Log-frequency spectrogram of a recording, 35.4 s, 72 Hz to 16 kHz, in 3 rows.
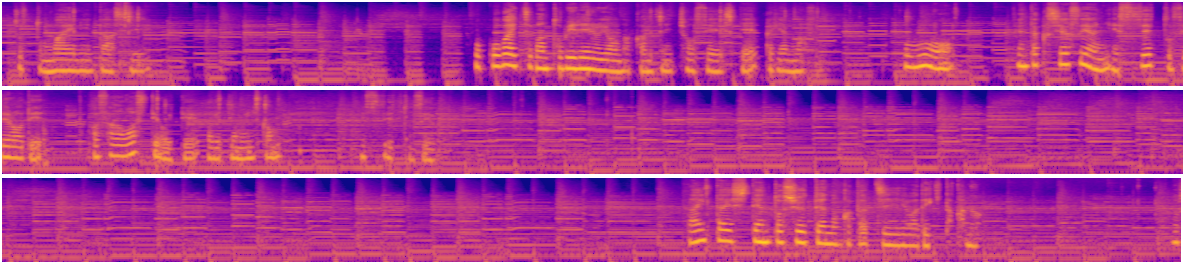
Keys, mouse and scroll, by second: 0.2 alt+a, 0.5 c, 1.6 r, 2.3 g, 3.7 g, 5.8 middle click, 6.7 g, 8.0 middle click, 9.3 middle click, 11.1 s, 15.1 s, 16.8 middle click, 17.2 alt+z, 17.6 middle click, 18.1 KP_1, 18.3 alt+z, 18.5 shift+middle click, 19.3 s, 20.8 s, 22.0 middle click, 22.0 s, 22.3 click, 22.8 s, 24.8 alt+z, 24.8 s, 25.4 shift+middle click, 25.9 g, 27.7 middle click, 27.9 alt+z, 28.1 middle click, 28.7 alt+z, 28.7 KP_1, 29.2 shift+middle click, 29.4 alt+z, 30.7 shift+middle click, 35.1 shift+middle click.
